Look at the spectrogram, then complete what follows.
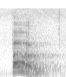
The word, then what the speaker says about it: bow: Now this word, spelt, has two different pronunciations with two different meanings. You have bow and then you have bow.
